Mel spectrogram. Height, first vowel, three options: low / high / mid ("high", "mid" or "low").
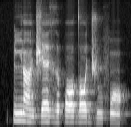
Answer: high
